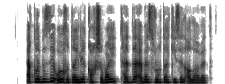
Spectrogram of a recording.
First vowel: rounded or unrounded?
unrounded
